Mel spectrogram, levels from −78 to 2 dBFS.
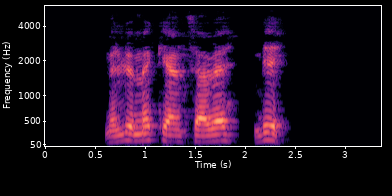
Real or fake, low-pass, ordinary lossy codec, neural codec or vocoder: real; 5.4 kHz; MP3, 48 kbps; none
